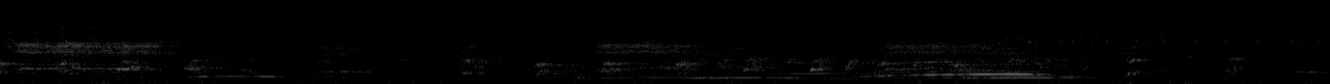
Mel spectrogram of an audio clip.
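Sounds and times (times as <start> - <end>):
sheep in countryside at dawn near Piedra Sola Uruguay: 0.2 - 1.3, 6.1 - 6.7
dogs in countryside at dawn near Piedra Sola Uruguay: 1.0 - 2.4, 4.5 - 9.9, 10.8 - 11.6, 12.2 - 12.7.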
